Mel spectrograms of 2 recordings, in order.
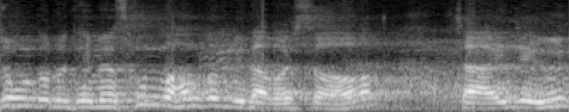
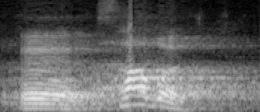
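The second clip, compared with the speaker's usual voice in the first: ordinary delivery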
